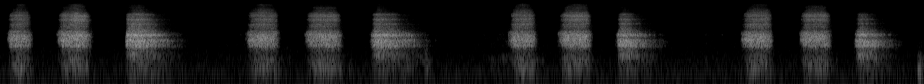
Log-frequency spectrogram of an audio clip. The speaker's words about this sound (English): And we're going to breathe into our belly and then into our chest and then exhale. So we're going to breathe in for longer than we breathe out. So you can follow me.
